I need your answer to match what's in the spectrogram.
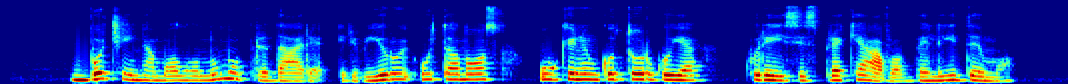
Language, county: Lithuanian, Vilnius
